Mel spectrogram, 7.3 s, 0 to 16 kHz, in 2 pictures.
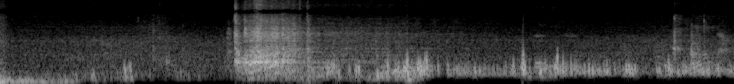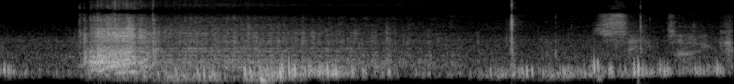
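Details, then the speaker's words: Citroën 2CV abandoned for 7 years, cranked over with the fuel line removed; starter churns the engine in short even bursts with no knocks, scrapes or binding, engine turns freely and strong spark clicking is heard. Normal cranking. "okay I didn't hear anything nasty there oh I just heard a um a spark if we just try that one more time see if we get a spark"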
